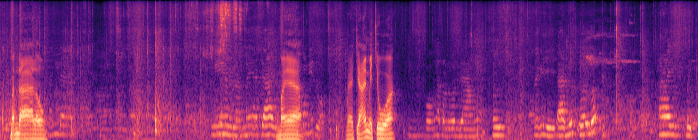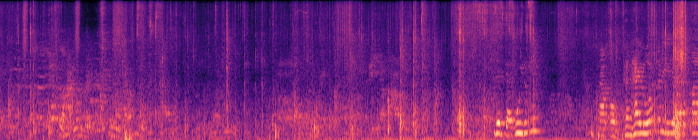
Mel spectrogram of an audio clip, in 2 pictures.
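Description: Cardboard rustles as a box is handled.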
